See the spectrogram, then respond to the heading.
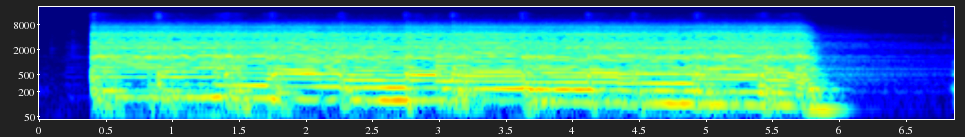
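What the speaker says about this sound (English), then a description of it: "go to the 12th fret on the low D and start sort of dive bombing down the way" A heavily distorted electric guitar plays a sustained note from the 12th fret of the low D string that dives steadily downward in pitch for several seconds, then cuts off abruptly into silence.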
